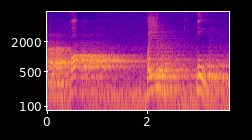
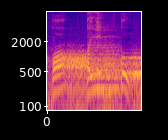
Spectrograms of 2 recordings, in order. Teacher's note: Ini huruf ko tanpa ada udara yang keluar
